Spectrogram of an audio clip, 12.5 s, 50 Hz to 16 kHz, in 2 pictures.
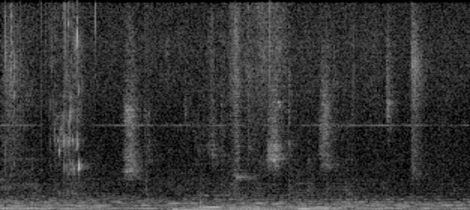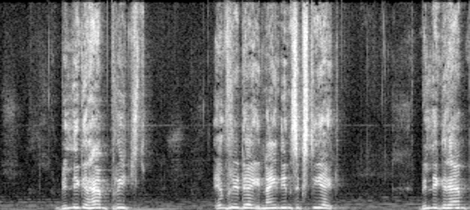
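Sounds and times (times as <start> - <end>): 
person drinking water: 0.1 - 2.3
speech: 7.1 - 8.2, 9.1 - 10.8, 11.8 - 12.5.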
